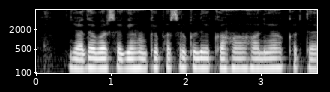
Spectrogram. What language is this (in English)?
Magahi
